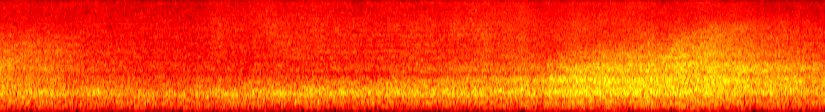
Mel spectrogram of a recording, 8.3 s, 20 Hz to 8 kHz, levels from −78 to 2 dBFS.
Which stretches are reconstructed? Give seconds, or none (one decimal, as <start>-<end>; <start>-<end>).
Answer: 5.0-6.5; 7.2-7.8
